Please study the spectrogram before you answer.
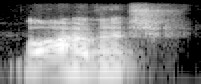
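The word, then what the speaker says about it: Vlahović: Vlahovic.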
